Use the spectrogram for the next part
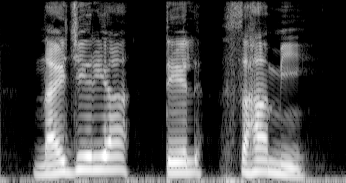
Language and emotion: Marathi, neutral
